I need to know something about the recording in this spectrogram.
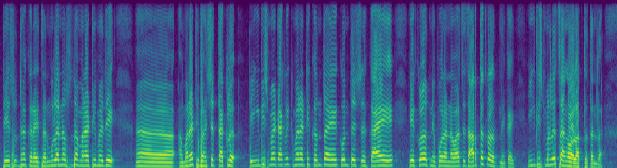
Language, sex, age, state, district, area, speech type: Marathi, female, 60+, Maharashtra, Nanded, rural, spontaneous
